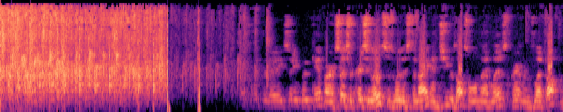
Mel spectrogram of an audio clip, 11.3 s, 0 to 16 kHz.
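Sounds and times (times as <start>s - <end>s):
crowd applauding: 0.0s - 5.5s
sharp claps: 0.0s - 5.5s
speech: 5.4s - 11.2s.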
